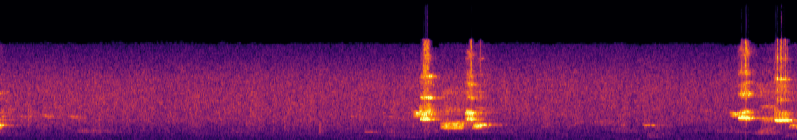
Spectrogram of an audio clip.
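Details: Black-collared starling uttering two bursts of loud, sharp, squeaky whistles and chatters separated by several seconds of quiet background hiss.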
